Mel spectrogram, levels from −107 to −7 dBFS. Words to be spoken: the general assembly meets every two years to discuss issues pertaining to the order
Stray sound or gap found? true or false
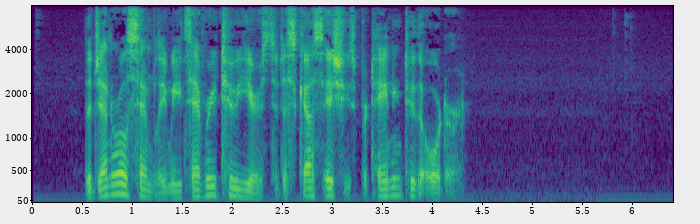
false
